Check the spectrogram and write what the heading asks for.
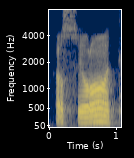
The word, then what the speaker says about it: الصراط: يقول الصراط، الصراط، بيلغي الصاد ويحط مكانها سين، يا إما يلغي الطاء ويحط مكانها تاء، فيقول اهدنا الصراط المستقيم، الصراط المستقيم، وهي الصراط، الصي مش السي، الصراط المستقيم، يجيب السين صاد المستقيم، ويجيب التاء طاء المستقيم.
